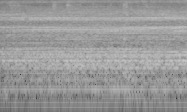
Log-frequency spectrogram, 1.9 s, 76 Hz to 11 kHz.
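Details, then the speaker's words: Radio Shack TRS-80 Model 16 on attempted startup, 8-inch floppy inserted in drive; harsh steady rasping grind while the disk spins, no clean head clicks, as if eating the disk, cause unknown; grinding noise on disk insertion. "who that does not sound good ooh I don't know if it's supposed to sound like that"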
